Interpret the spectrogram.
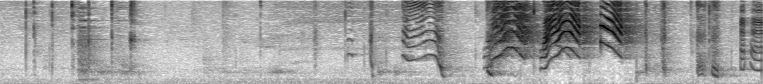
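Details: Pet parrot talking: quiet clicks and rustles at first, then a run of loud, shrill, bending syllables in the second half, ending with a few sharp, high squeaks.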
